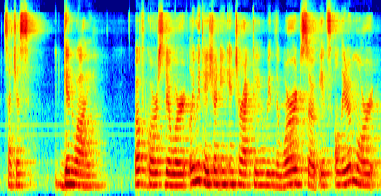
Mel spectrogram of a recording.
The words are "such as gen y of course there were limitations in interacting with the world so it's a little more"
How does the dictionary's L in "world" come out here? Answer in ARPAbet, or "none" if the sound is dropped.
none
